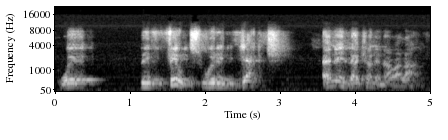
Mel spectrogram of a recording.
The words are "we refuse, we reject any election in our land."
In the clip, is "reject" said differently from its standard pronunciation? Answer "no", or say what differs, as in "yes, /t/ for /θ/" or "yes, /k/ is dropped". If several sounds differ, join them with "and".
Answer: no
